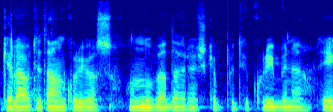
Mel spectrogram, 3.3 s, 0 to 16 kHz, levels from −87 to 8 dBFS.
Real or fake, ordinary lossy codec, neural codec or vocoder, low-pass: real; Opus, 24 kbps; none; 14.4 kHz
